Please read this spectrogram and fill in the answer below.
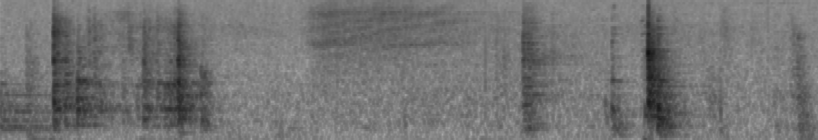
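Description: Old metal pots and tins clinking and knocking as they are handled and set down: a few separate knocks, the loudest about three seconds in, with a brief rustle near the middle.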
